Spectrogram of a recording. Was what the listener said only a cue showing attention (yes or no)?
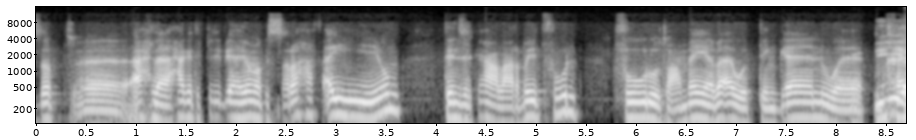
no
